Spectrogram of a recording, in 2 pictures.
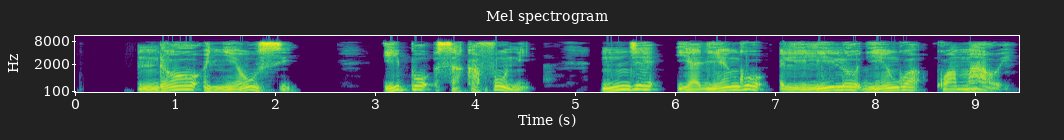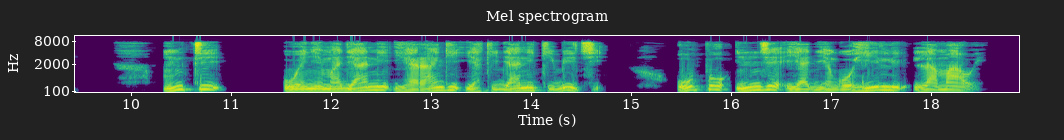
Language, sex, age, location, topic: Swahili, female, 18-24, Mombasa, government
